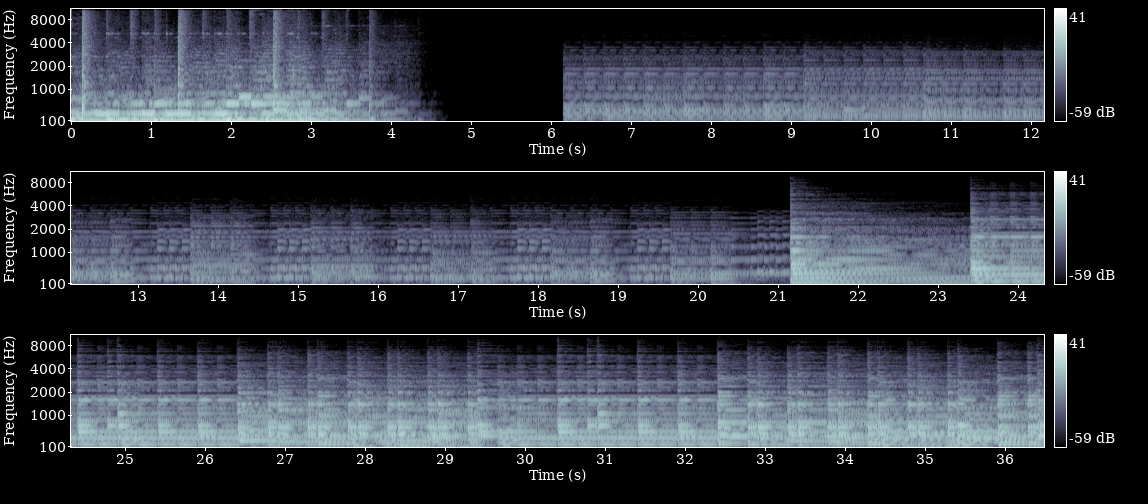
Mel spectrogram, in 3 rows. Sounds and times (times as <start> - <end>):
Piano: 0.0 - 4.4, 6.2 - 36.4.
